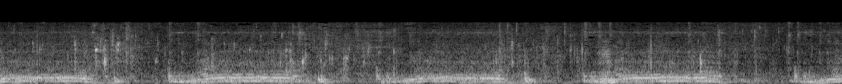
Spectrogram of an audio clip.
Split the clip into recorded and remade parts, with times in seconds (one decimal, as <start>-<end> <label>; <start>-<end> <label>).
0.0-3.3 recorded; 3.3-4.2 remade; 4.2-8.4 recorded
